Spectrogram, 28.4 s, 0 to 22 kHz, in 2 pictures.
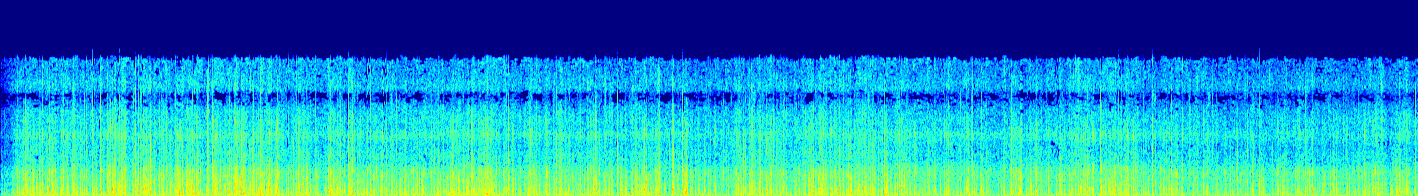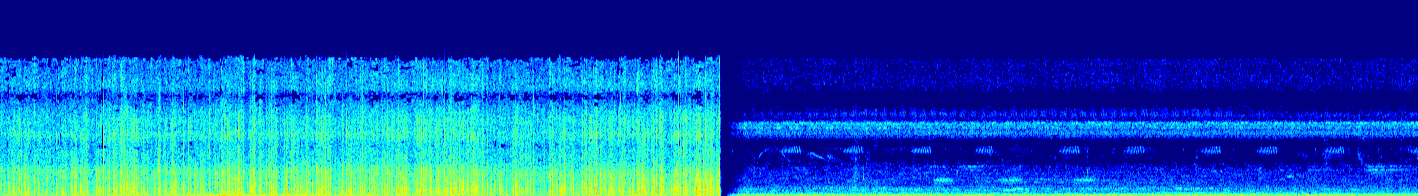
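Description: Steady rain falling, cutting off abruptly about 21 seconds in to a much quieter background with faint insect chirping.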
